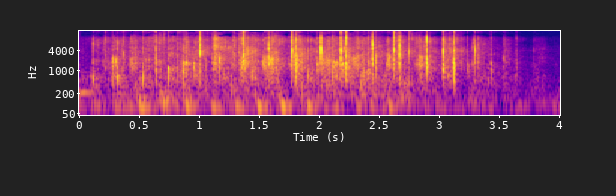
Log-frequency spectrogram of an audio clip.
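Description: Audience applause: many hands clapping together, thinning out and fading in the last second.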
